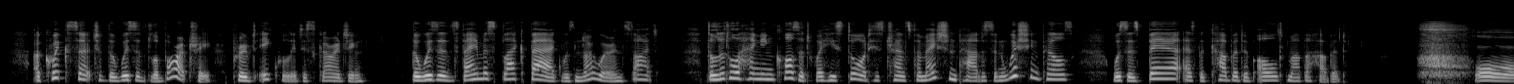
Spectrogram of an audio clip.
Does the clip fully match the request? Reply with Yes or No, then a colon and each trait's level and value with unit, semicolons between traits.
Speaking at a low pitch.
No: high, 195 Hz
